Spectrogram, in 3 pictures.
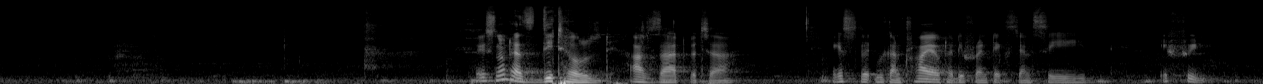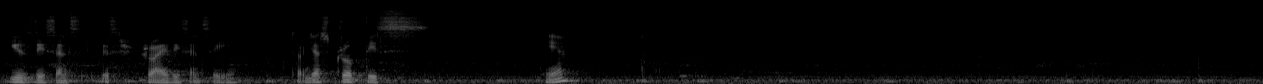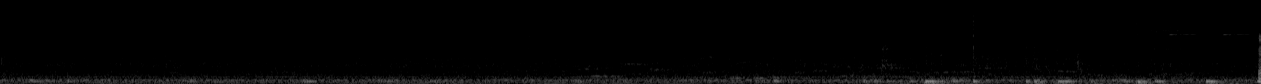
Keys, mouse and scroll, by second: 0.0 click, 2.4-2.9 scroll down 1, 2.9 a, 3.2 ctrl+s, 3.8 scroll down 2, 7.9 scroll up 1, 8.6 scroll down 1, 9.2 click, 17.8 click, 23.5-26.3 drag, 29.5 scroll up 2, 31.7 scroll down 2, 33.9 click, 35.0 ctrl+shift+click, 36.8 `, 37.2 scroll up 2.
